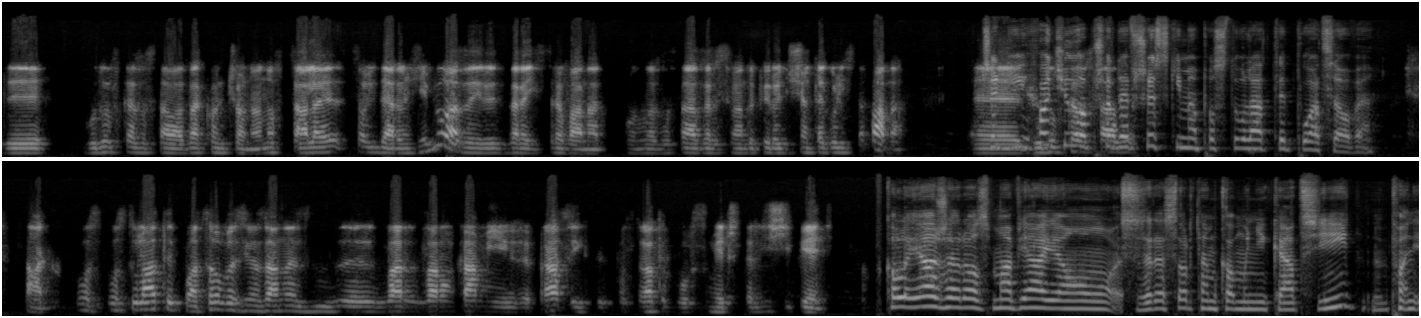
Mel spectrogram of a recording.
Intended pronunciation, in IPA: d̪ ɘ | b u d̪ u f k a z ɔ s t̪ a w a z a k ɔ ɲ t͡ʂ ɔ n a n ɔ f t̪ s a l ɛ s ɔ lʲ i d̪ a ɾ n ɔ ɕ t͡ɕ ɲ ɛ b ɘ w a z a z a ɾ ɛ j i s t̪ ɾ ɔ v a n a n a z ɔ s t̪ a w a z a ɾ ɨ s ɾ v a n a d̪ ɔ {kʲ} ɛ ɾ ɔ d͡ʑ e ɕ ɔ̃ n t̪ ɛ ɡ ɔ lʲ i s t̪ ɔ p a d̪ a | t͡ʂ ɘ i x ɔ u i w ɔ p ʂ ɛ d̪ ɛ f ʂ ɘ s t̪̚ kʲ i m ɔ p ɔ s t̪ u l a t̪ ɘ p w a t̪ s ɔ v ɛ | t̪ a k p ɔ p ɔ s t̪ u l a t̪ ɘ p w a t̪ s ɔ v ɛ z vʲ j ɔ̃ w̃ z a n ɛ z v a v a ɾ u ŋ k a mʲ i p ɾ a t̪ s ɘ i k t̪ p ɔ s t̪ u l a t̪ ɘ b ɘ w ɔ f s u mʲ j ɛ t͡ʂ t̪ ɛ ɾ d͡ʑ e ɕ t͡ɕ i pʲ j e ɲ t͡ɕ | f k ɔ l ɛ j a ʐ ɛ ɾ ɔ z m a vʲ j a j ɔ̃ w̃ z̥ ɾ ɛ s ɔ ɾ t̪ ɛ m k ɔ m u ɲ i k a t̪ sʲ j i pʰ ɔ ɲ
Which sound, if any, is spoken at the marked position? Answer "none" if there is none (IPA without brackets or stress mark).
pʲ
